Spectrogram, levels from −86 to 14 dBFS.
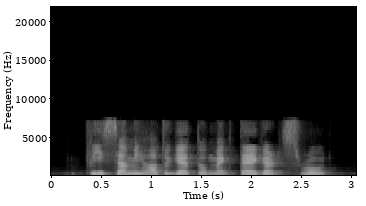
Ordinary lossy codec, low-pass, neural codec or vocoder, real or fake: MP3, 48 kbps; 7.2 kHz; codec, 24 kHz, 0.9 kbps, DualCodec; fake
